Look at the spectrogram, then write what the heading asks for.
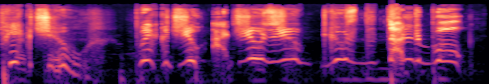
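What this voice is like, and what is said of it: Imitates cartoon character Ash Ketchum. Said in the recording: “Do my boy Ash Ketchum”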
